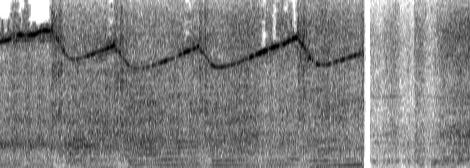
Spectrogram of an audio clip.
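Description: A car engine revs hard in short bursts.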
